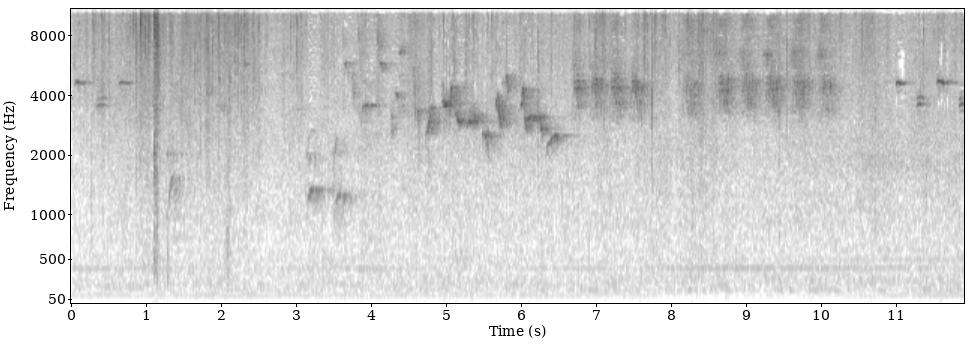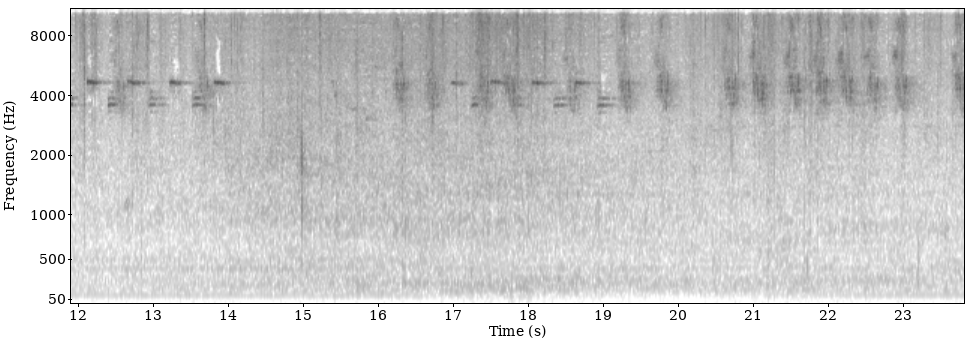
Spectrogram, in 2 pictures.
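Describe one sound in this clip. A small dog's claws tap on hard pavement as it walks.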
